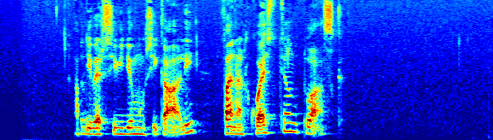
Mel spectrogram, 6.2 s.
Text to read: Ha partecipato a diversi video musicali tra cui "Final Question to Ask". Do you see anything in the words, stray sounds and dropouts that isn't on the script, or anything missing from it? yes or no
yes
